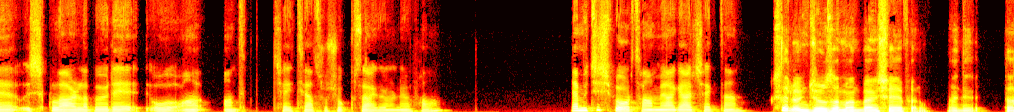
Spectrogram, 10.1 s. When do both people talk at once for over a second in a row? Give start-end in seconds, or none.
none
